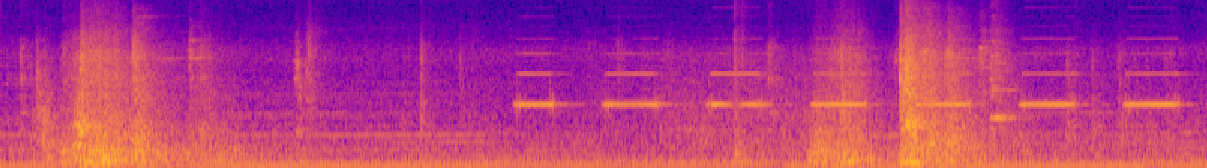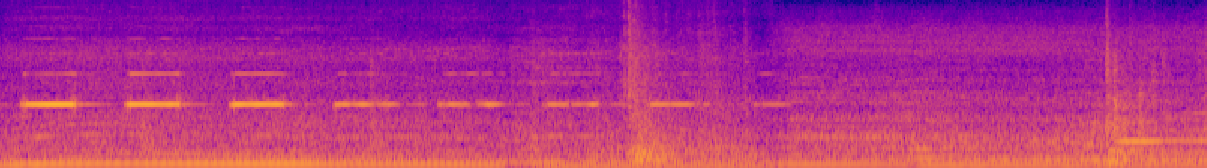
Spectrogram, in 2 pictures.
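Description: A forklift engine rumbles steadily.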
